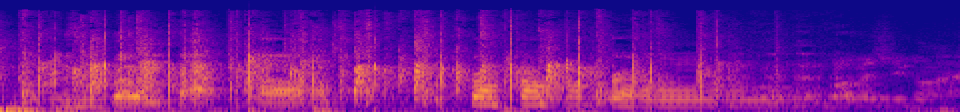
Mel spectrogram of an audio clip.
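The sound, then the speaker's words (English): As a show wraps up, a few people clap in quick, uneven bursts for about three seconds while voices cheer and talk over them. The clapping then thins out as the talking carries on. “Man, let's clap it up for that.”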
